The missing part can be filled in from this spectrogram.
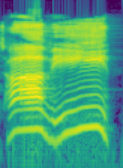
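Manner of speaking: high, loud whining call of a name; annoyed whine. Acted. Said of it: "let out an annoyed whine".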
